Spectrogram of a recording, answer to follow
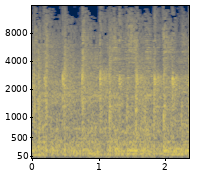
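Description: Flamenco alegrías: a nylon-string flamenco guitar playing under quick, sharp percussive strikes from the dancer's footwork on the stage and handclaps (palmas).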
